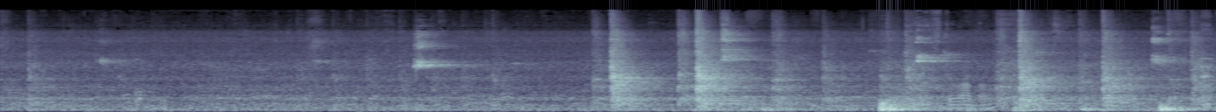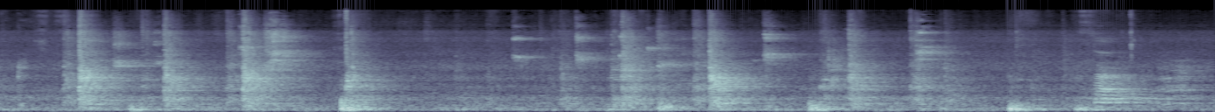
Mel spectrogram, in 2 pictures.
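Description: Squash rally on a glass court: after a few seconds of quiet with a couple of shoe squeaks, the ball starts cracking off rackets and walls about once a second, with shoes squeaking on the court floor between hits.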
